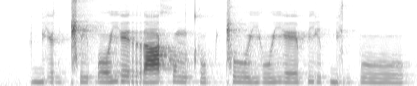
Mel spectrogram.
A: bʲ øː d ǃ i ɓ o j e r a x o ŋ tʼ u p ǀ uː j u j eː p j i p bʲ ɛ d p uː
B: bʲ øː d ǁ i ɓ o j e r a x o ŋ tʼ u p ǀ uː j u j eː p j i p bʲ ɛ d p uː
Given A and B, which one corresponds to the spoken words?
B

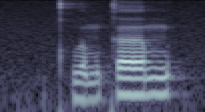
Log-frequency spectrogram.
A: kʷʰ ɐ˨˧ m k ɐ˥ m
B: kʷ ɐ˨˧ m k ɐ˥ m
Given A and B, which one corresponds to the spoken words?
A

